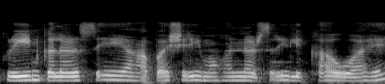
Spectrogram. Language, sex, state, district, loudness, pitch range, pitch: Hindi, female, Madhya Pradesh, Bhopal, -17 LUFS, 180-195 Hz, 185 Hz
